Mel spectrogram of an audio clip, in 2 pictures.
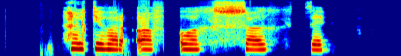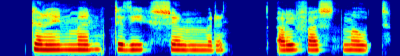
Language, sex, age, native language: Icelandic, female, 12, Icelandic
